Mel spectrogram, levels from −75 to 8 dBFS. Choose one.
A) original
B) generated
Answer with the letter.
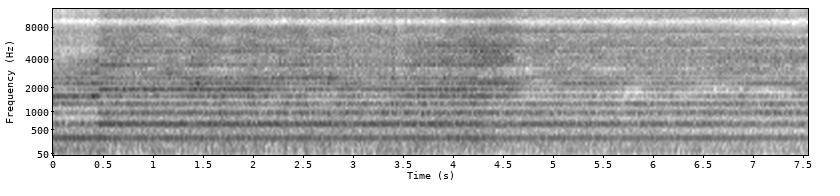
B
